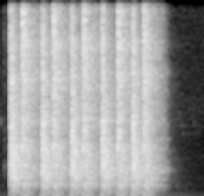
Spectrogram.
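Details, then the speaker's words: Air nailer with a quick-release chuck, nailing three pieces together; six sharp evenly spaced cracks at about four per second, then silence: normal nailer firing. "And then you just nail these three together. Just that easy. That's all you do."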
